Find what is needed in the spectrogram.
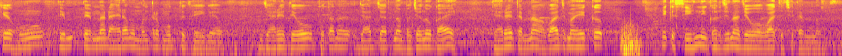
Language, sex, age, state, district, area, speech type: Gujarati, male, 18-30, Gujarat, Valsad, rural, spontaneous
